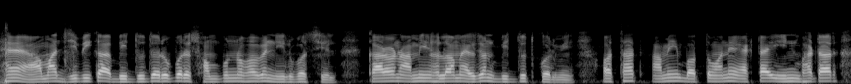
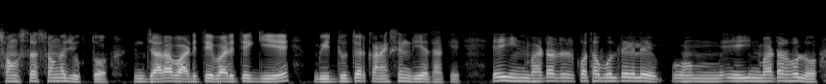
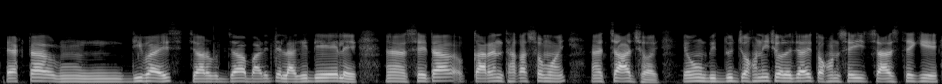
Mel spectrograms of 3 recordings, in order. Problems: background sounds at intervals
